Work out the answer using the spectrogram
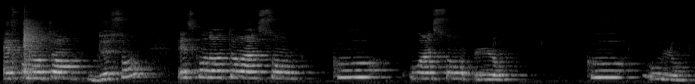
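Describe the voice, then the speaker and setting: A woman teaching English pronunciation online, spelling out letter sounds slowly and patiently and putting questions to the viewer. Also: high voice, far from the mic. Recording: very echoey room, voice set back from the mic.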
